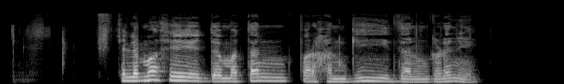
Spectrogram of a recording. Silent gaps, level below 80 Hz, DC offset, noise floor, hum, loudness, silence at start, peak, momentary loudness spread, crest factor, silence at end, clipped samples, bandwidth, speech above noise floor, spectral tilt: none; -68 dBFS; under 0.1%; -72 dBFS; none; -21 LUFS; 0.35 s; -2 dBFS; 17 LU; 18 dB; 0.85 s; under 0.1%; 11.5 kHz; 52 dB; -6 dB/octave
